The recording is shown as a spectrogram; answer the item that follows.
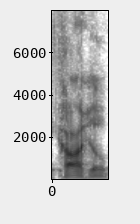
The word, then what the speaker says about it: Cahill: the professor dolores cahill i say cahill because that's how she pronounces her name challenging the new normal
